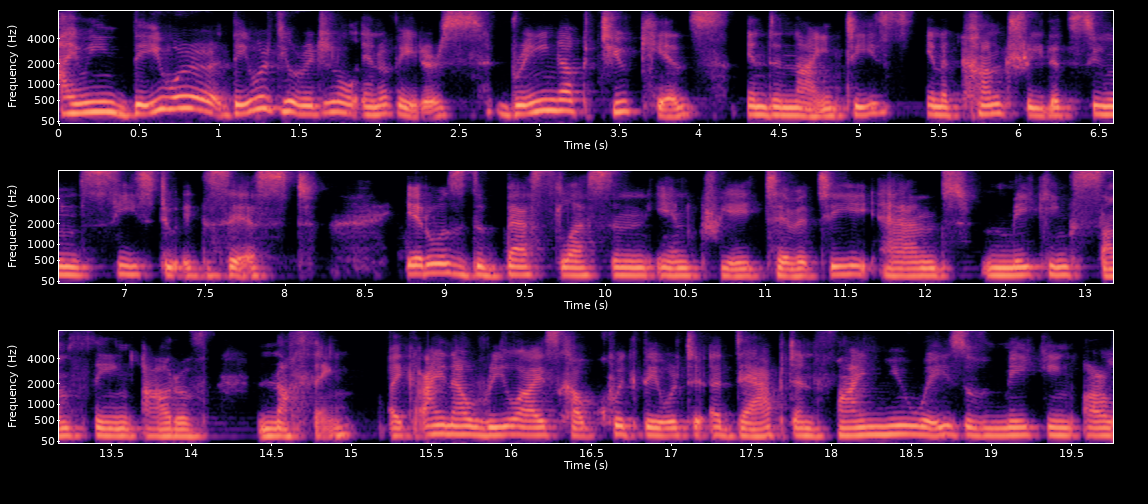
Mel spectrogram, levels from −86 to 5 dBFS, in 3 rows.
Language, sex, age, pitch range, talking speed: English, female, 30-49, 150-170 Hz, 165 wpm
